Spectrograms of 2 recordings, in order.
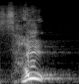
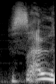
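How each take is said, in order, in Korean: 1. 평음, 부드러운 s 소리로 시작해요. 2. 경음, 거센 s 소리로 시작해요. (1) "쌀이 안 돼갖고 살살 그러는 거예요" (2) "쌀 해보라고"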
